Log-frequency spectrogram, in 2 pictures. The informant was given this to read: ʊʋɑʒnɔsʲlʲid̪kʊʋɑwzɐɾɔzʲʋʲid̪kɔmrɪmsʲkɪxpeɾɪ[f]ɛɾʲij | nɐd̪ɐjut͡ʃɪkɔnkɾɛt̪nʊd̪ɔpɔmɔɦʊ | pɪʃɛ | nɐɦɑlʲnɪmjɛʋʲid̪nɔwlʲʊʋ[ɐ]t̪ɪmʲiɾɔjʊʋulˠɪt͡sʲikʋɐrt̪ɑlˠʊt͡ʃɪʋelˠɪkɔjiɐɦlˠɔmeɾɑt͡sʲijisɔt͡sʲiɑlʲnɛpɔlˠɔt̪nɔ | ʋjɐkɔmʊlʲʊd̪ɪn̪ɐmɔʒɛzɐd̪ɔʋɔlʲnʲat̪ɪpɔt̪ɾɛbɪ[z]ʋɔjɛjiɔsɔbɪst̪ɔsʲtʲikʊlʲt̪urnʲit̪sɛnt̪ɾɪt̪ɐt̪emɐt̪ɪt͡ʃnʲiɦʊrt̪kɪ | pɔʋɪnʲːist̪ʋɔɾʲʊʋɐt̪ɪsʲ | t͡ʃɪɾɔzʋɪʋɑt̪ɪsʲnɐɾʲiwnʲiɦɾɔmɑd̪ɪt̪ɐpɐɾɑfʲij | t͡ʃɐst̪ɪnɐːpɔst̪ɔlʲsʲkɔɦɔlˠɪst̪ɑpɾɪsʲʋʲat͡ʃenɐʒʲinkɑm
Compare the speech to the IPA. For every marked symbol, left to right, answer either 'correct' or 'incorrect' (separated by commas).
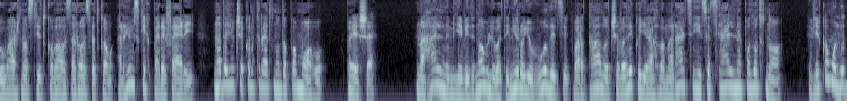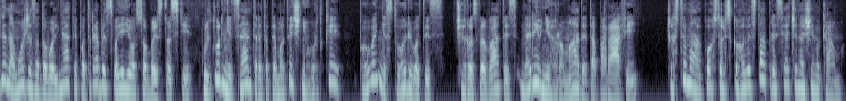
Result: correct, correct, incorrect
